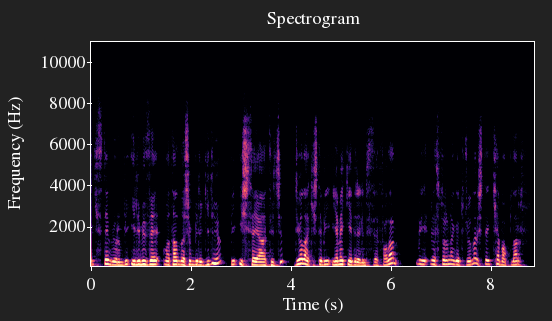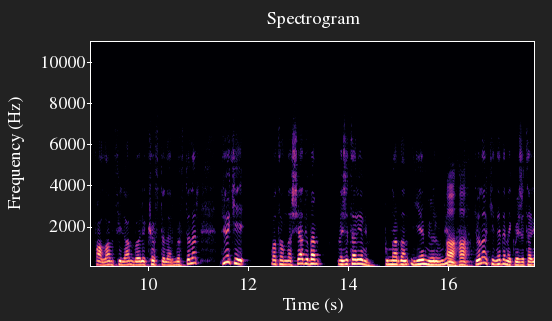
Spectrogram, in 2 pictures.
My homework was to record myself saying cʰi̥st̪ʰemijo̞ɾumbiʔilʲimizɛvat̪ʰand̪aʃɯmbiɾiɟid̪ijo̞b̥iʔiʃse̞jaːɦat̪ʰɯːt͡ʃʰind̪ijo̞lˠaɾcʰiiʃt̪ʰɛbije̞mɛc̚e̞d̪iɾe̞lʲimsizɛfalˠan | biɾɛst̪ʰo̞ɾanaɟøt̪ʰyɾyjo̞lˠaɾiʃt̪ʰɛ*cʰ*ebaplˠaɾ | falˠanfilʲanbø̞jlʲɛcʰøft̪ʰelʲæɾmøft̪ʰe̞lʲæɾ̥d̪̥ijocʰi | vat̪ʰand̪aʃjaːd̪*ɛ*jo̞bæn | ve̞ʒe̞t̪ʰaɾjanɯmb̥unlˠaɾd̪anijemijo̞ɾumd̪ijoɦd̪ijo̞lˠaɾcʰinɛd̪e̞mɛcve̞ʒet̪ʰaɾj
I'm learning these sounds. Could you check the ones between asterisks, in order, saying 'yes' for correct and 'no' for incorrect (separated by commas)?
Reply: yes, no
